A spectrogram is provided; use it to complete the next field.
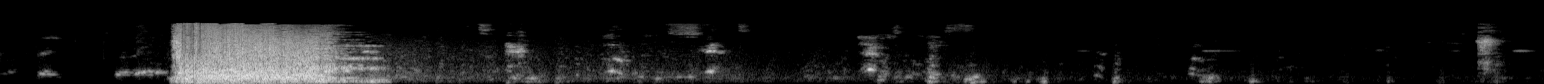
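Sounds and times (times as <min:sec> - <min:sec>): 
boom: 0:01.7 - 0:06.2.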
